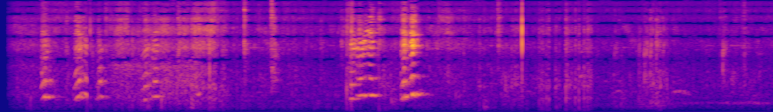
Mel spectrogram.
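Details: Pahadi goat in Pauri Garhwal giving short, nasal, wavering bleats in two bursts, one early and one after a pause at mid-clip, over faint background voices and outdoor noise.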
